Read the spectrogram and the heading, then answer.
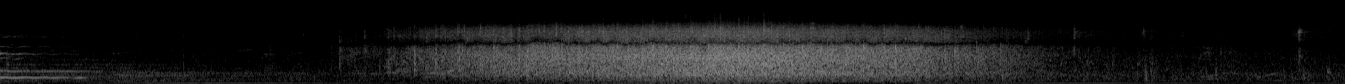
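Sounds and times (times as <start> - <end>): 
audience applause: 3.3 - 10.7.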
